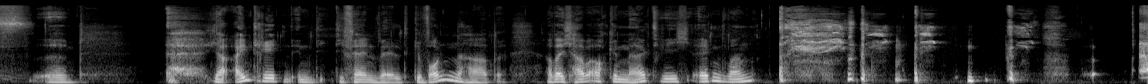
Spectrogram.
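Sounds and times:
speech: 0.3 - 0.9, 2.1 - 8.0
coughing after choking on something swallowed: 1.7 - 2.2, 7.8 - 11.4.

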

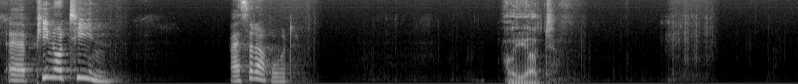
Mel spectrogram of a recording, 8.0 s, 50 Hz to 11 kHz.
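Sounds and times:
speech: 0.0 - 1.2, 2.3 - 3.0, 5.0 - 5.6
person crunching a snack while eating: 5.8 - 7.9.

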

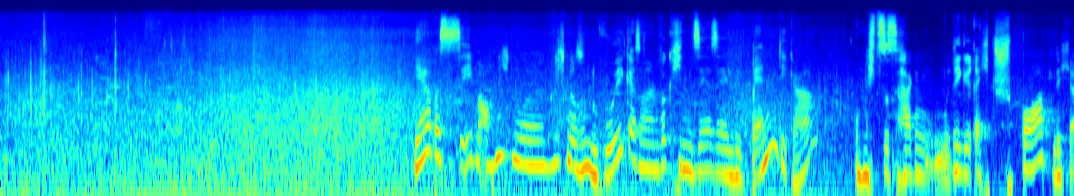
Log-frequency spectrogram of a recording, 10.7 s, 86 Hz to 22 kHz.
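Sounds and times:
river water washing and lapping at the waterfront: 0.0 - 10.7
speech: 4.1 - 10.7.

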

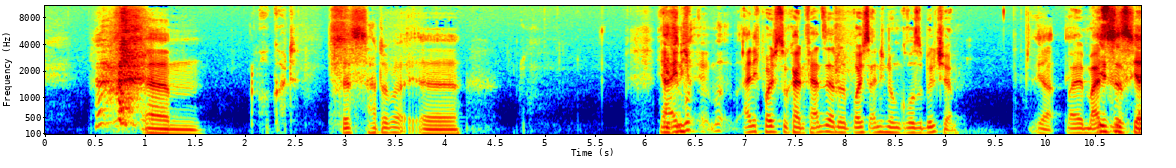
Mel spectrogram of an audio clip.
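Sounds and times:
person sneezing: 0.5 - 1.3
speech: 1.0 - 1.6, 2.2 - 4.4, 6.2 - 9.3, 9.9 - 10.9.

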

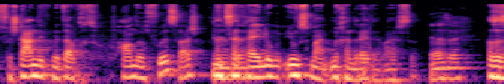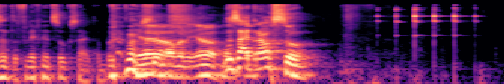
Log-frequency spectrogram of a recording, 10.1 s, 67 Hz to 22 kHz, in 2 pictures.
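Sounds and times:
speech: 0.0 - 8.6
laughter: 6.1 - 7.0
glass clinking: 8.7 - 10.0.

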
